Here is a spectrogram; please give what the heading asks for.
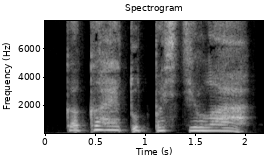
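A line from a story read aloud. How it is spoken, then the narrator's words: Weak mumble. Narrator (Russian): слабо пробормотал козел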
